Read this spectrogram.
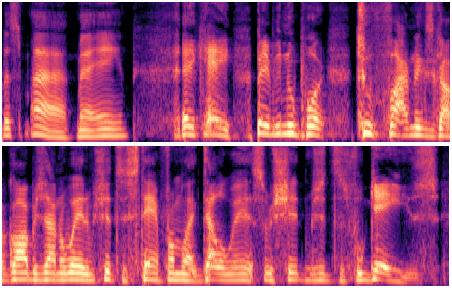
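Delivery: ordinary talk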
